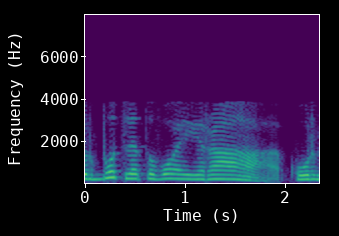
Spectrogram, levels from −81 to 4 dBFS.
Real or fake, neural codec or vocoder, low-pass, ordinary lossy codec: fake; codec, 16 kHz, 0.3 kbps, FocalCodec; 7.2 kHz; AAC, 16 kbps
